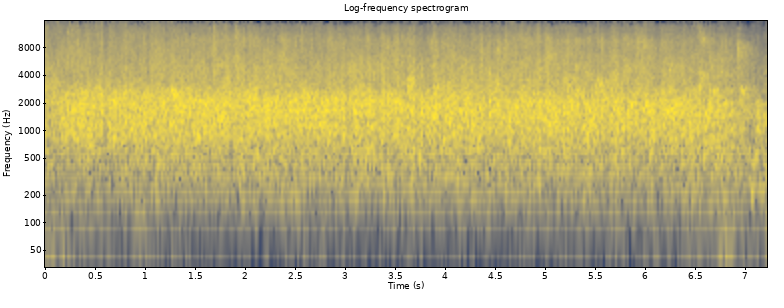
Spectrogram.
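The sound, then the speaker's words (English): Audience applause welcoming the speakers at a museum talk, a steady, dense wash of clapping that holds at an even level throughout. “please join me in giving them a warm welcome”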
